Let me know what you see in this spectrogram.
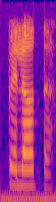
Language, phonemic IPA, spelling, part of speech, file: Galician, /peˈlɔta̝/, pelota, noun, Gl-pelota.ogg
- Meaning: 1. ball 2. butter pellet 3. an abnormal growth in the legs of the cattle 4. testicle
